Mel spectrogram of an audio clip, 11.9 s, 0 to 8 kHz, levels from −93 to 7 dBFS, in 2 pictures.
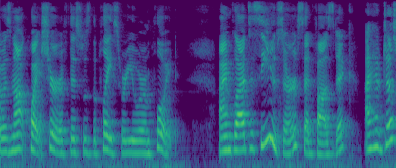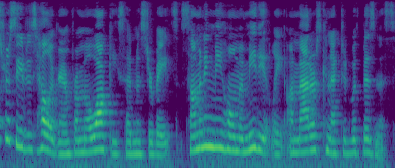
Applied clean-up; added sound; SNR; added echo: none; none; none; none.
